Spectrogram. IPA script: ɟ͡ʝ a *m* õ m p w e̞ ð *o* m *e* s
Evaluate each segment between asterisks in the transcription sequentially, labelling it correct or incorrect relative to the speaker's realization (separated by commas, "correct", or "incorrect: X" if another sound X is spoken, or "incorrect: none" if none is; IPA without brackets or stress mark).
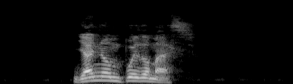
incorrect: n, correct, incorrect: a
